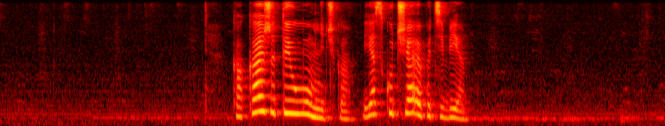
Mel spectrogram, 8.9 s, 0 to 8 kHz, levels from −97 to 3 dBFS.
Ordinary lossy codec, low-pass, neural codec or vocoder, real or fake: none; none; none; real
